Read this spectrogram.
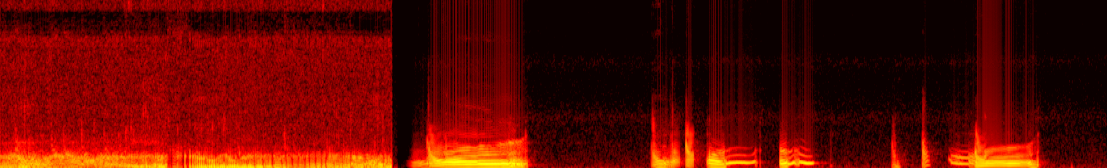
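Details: Young woman in a swimsuit with a hungry stomach: rumbling, gurgling growls with squeaky, bubbly bursts after a noisy start; loud stomach growling (borborygmi) from hunger.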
